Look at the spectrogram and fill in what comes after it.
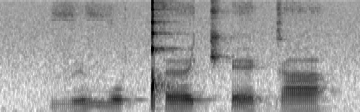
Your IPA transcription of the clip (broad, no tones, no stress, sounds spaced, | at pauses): v ʏ v o ǃʰ ɜ t͡ʃʼ ɛ ɡ a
